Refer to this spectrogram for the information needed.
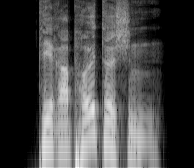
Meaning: inflection of therapeutisch: 1. strong genitive masculine/neuter singular 2. weak/mixed genitive/dative all-gender singular 3. strong/weak/mixed accusative masculine singular 4. strong dative plural
- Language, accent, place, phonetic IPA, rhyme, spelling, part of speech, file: German, Germany, Berlin, [teʁaˈpɔɪ̯tɪʃn̩], -ɔɪ̯tɪʃn̩, therapeutischen, adjective, De-therapeutischen.ogg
